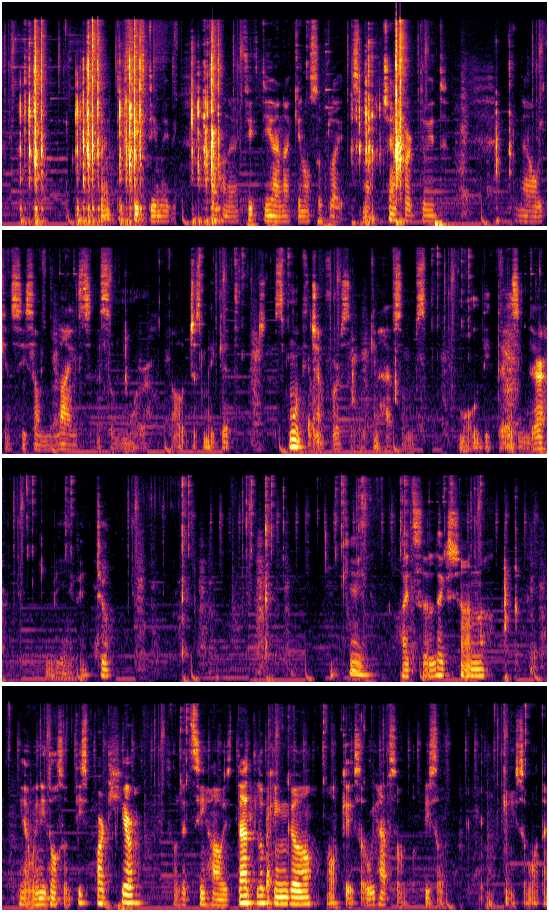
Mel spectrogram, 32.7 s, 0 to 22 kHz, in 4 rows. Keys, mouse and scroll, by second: 0.3-3.0 typing, 0.5 KP_Enter, 1.3 KP_Enter, 1.9 KP_Enter, 3.1 KP_Enter, 4.6 click, 5.1-6.0 typing, 7.4 F3, 7.7 right click, 9.1 right click, 9.3 middle click, 9.8 space, 11.1 click, 11.7 click, 12.4 click, 13.2 F3, 13.9 F3, 14.6 click, 15.1 click, 16.7 click, 17.3 click, 19.1 click, 20.0 click, 20.3 click, 21.3 click, 21.7 scroll up 1, 22.3 middle click, 23.0 click, 23.5 click, 23.9 F3, 27.3 click, 28.8 click, 31.5 click.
